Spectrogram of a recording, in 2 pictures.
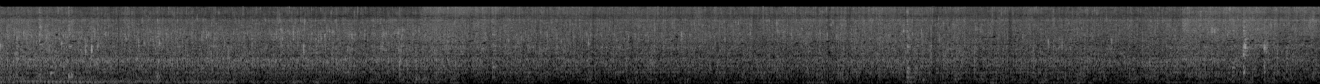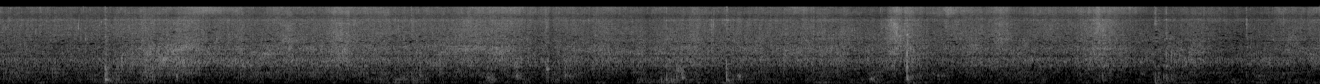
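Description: Marinated chicken pieces sizzling steadily in hot mustard oil in an iron kadai. The metal spatula clicks and scrapes against the pan a few times as the meat is stirred.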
